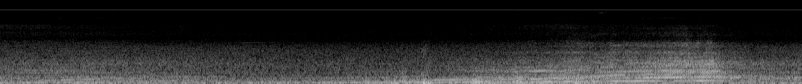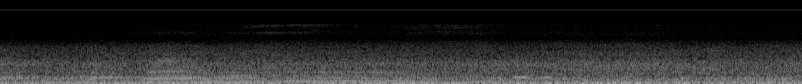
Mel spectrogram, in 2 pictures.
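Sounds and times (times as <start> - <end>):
vehicle engine accelerating: 3.4 - 12.1.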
